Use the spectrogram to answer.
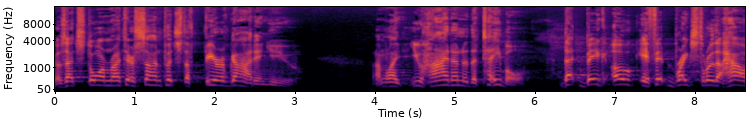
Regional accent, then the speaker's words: Newton, United States; I was growing up in Newton, my grandparents on the Cash side, they lived on the old mill village

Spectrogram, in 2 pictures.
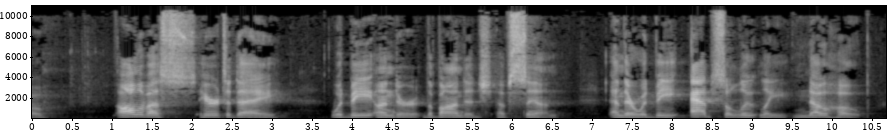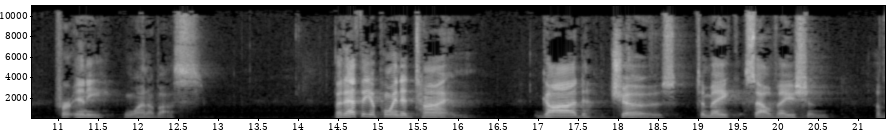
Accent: Dallas, Texas, United States; growing up in Dallas as a young boy

